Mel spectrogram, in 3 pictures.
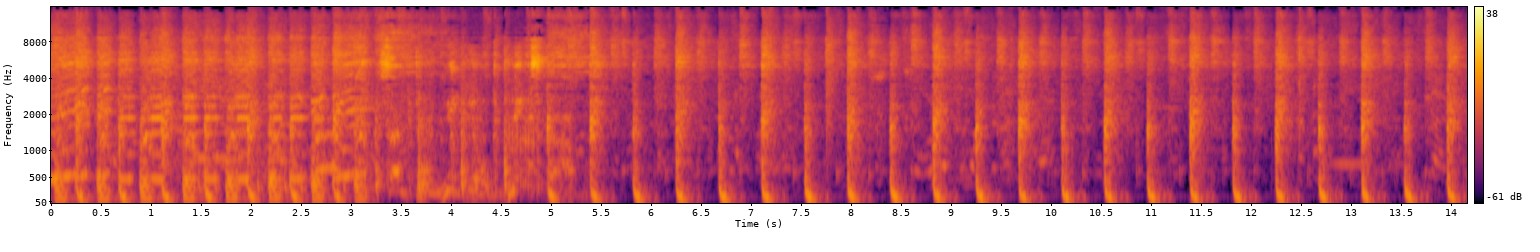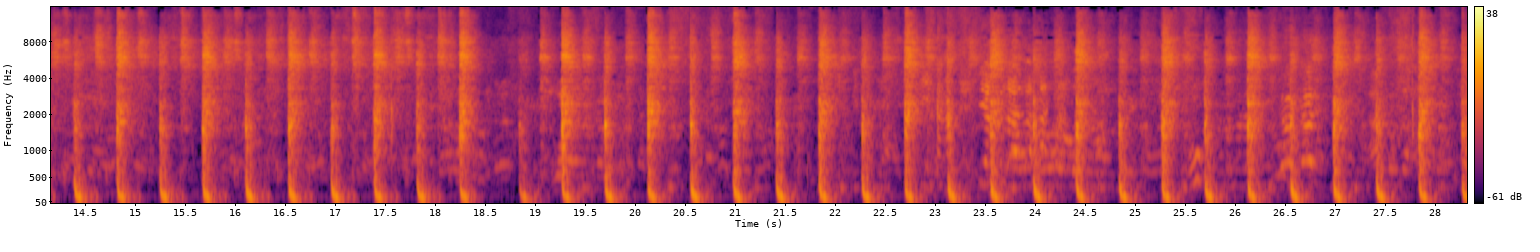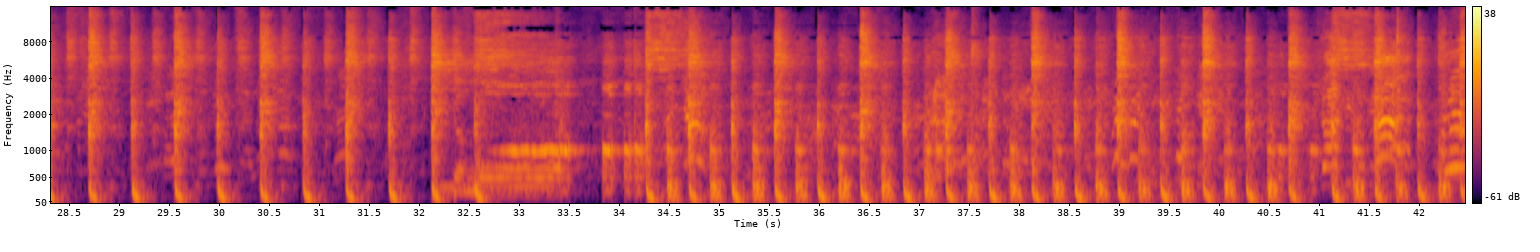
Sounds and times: Speech: 0.0 - 11.6, 12.4 - 33.5, 34.4 - 42.4.

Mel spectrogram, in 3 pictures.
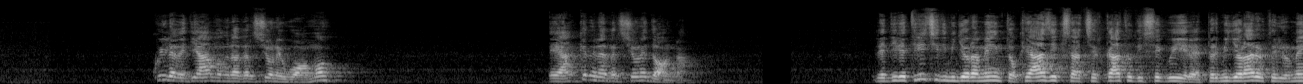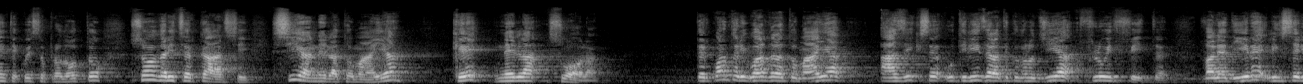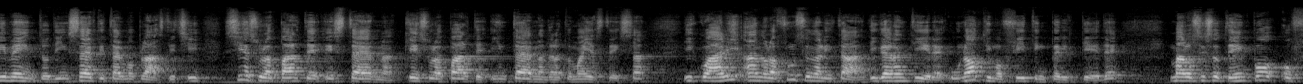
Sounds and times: Speech: 1.6 - 3.6, 5.5 - 7.0, 8.8 - 19.2, 20.0 - 39.0.

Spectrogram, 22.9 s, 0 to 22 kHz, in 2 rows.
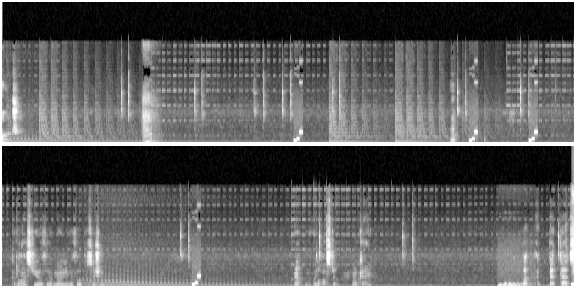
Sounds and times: Speech: 0.0 - 0.4, 11.6 - 13.5, 17.3 - 18.9, 21.9 - 22.8
Music: 0.0 - 11.7, 12.9 - 19.8.

